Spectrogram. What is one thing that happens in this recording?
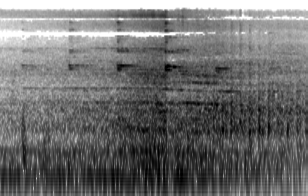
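Train wheels squeal on the track.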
